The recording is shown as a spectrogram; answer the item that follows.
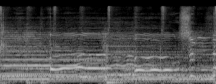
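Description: A woman singing a French worship song into a microphone, with held notes over live band accompaniment.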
